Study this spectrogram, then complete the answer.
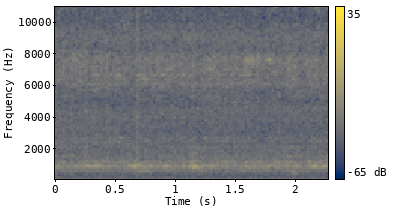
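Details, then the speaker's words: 1950 Chevy truck idling right after a power steering pump swap and new belt (alignment slightly off), system bled lock to lock: low, even idle with no belt squeal or chirp, no leaks seen. Normal idle, quiet drive belt. "the belt seems all right it's not making any noise steering works and doesn't no noise nothing weird so yeah"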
